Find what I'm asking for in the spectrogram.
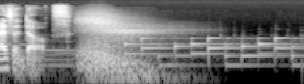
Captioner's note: computer whooshing; playful music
